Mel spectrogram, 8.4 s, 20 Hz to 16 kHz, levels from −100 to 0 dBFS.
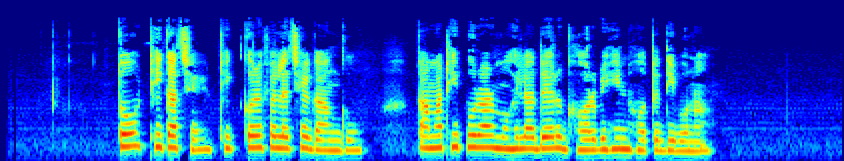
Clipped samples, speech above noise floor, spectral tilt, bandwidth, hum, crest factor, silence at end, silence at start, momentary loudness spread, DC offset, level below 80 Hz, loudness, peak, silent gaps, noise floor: under 0.1%; 48 dB; -5 dB/octave; 10 kHz; none; 20 dB; 1.35 s; 1.2 s; 10 LU; under 0.1%; -76 dBFS; -22 LUFS; -4 dBFS; none; -70 dBFS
